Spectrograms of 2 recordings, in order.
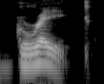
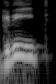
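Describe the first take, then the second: First: The vowel sounds like 'ay', as in 'gate'. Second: The vowel sounds like 'ee', as in 'greet'. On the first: The speaker calls it right. "and it's great" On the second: The speaker calls it wrong. "You said greet"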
